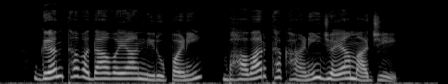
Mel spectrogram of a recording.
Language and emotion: Marathi, neutral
